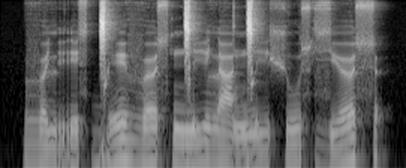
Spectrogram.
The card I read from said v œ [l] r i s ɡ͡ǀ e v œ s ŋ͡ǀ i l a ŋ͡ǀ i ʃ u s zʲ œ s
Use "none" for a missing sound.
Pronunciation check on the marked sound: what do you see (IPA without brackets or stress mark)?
lʲ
